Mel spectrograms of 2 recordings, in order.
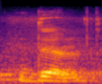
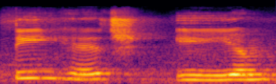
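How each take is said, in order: First: Said in the usual way. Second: Letter by letter, T H E M; spelled T H E M for the class. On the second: Shown as a demonstration. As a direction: spell the word them one letter at a time. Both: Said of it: "You have to write in this one them".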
